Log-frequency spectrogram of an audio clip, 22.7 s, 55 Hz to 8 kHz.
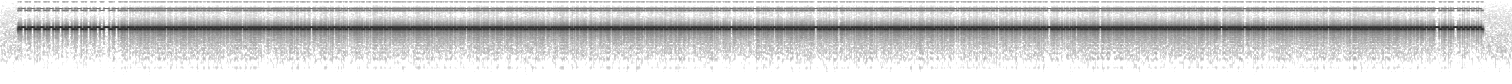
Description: NAVTEX (SITOR-B), 100 baud, 170 Hz shift, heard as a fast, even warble, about 1500 Hz centre. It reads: 5740 1573 3237 5615 9093 4163 8181 2631 7283 4272 4031 1170 8699 7602 2857 6981 5407 9750 1727 2190 5346 4388 7379 6609 1987 0558 4345 9519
